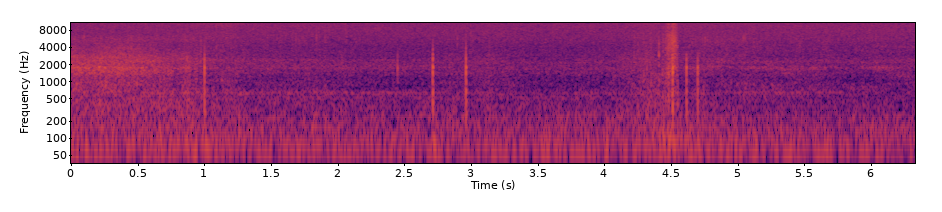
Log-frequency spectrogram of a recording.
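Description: Steady low hum and hiss of an old recording's background, with a few faint clicks scattered through it.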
